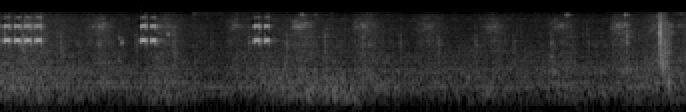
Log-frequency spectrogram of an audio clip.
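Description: Electronic beeping: a steady high beep at the start, then two short beeps about a second and two seconds in. After that only a faint wash of noise, with one sharp click near the end.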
